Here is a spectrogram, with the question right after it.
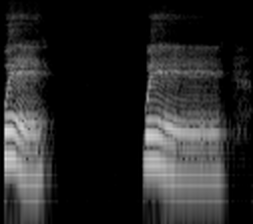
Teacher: just go for where where but don't pronounce the letter r don't try and do where or anything like that just where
